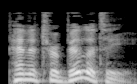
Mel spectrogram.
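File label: "penetrability", English, British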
